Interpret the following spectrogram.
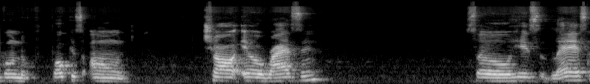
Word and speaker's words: Reason: today i am going to focus on charles rising so his last name is pronounced as ryzen okay uh he was of a haitian descent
